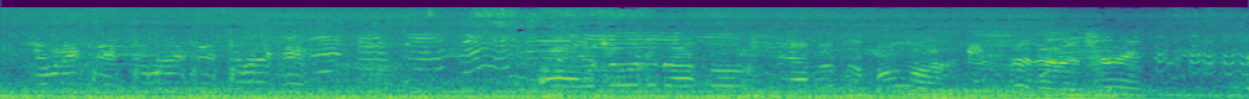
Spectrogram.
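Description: Tour boat motor running with a steady low hum that drops lower about five and a half seconds in, over the rush of churning river water, with voices.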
